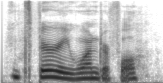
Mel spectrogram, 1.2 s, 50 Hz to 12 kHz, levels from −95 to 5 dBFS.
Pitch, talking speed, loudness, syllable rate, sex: 200 Hz, 145 wpm, -15 LUFS, 6.3 syllables/s, female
